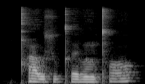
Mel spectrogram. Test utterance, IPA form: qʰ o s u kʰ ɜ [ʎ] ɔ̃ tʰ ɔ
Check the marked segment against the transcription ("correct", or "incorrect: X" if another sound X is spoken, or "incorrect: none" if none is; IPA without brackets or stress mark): incorrect: l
